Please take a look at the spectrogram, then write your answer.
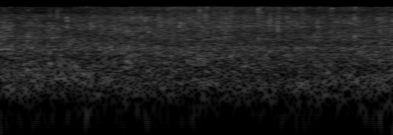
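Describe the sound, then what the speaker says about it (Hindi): The ice-cold Mandakini river rushes past on the Kedarnath trail, a dense, steady roar of flowing water that stays close and loud from start to finish, with no voices. "मंदाकिनी नदी है ये, मंदाकिनी नदी का व्यू है ये"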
